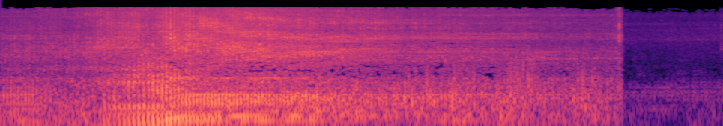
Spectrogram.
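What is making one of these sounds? A motorbike engine hums as it passes by.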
